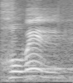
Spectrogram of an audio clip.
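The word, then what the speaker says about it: יובל: Yobel, que significa, o que se pronuncia Jobel, y que significa alegría, júbilo, regocijo, descanso.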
